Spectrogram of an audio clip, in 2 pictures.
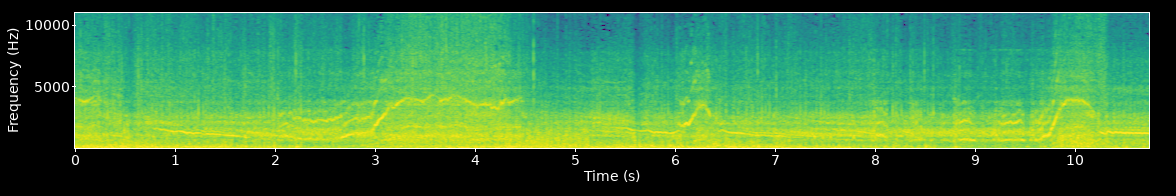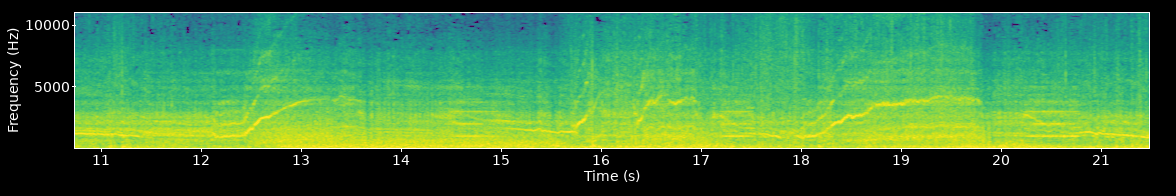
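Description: RC truck tyres tear through grass and dirt.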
